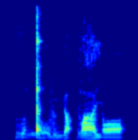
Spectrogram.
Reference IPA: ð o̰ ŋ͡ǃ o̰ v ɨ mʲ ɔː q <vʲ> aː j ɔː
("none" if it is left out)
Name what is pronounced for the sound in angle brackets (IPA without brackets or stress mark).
v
